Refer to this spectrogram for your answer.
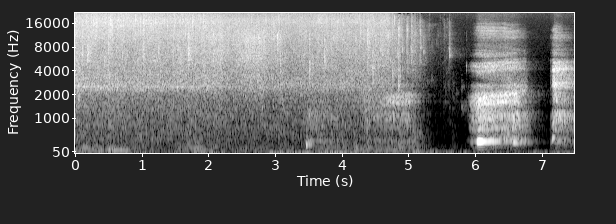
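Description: Water pours and splashes steadily for several seconds as someone's back is rinsed in a bath, then cuts out into near silence before a few short, louder splashes and a soft breathy sound.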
